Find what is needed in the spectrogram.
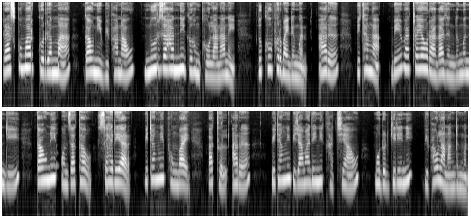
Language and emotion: Bodo, neutral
